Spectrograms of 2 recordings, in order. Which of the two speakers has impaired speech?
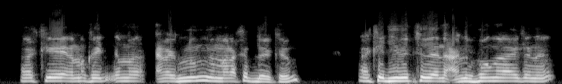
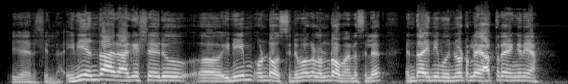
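The first: cerebral palsy; present from birth.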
